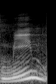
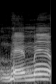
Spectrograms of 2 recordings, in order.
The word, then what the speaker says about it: MEME: to point out that this is pronounced meme not mehme or mimi or something like that uh which is the european version of it um consensus gibbs samplers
